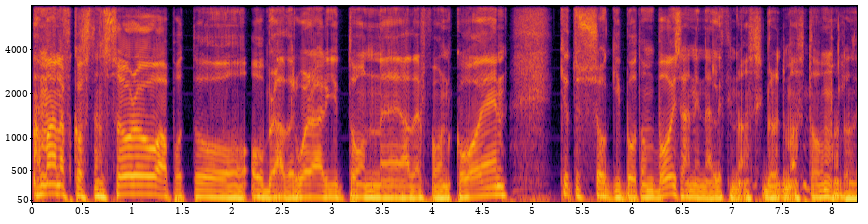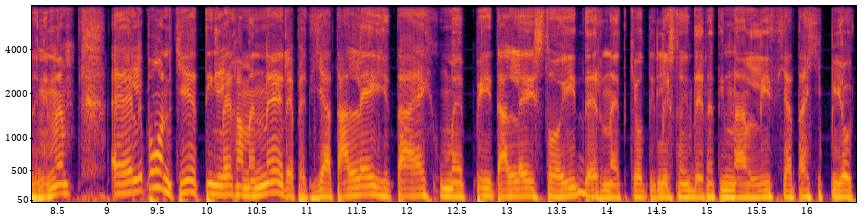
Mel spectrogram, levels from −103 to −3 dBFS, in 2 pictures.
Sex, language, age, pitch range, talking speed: male, Greek, 20-39, 95-115 Hz, 200 wpm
